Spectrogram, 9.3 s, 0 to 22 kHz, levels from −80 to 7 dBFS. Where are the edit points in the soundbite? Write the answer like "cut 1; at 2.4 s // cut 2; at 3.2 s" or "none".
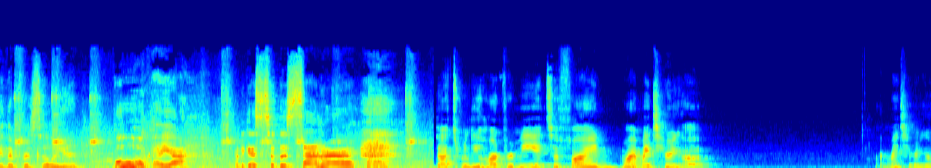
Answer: cut 1; at 1.0 s // cut 2; at 4.2 s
